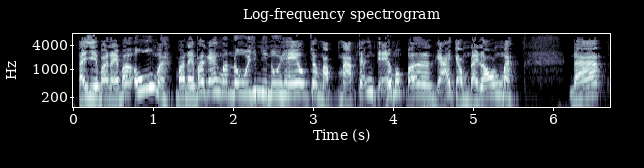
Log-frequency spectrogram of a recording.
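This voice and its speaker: A man telling a ghost story in casual spoken narration, animated and acting out the quoted voices. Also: sits high, brisk. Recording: dull lo-fi recording.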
